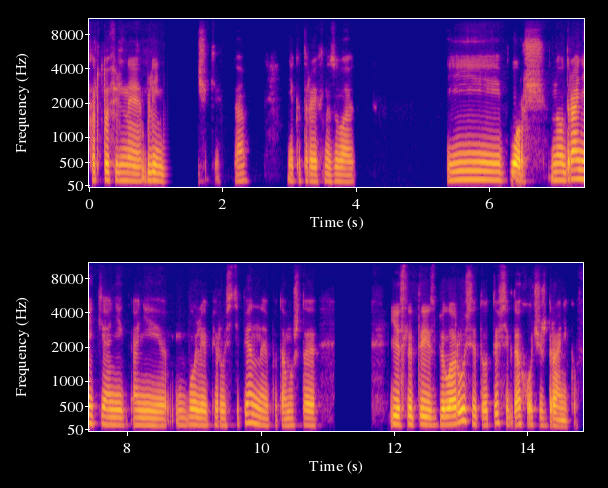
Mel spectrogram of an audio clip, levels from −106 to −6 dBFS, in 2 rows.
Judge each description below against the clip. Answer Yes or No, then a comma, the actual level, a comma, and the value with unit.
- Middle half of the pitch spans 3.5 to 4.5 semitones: No, narrow, 2.6 semitones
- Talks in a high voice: No, medium, 150 Hz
